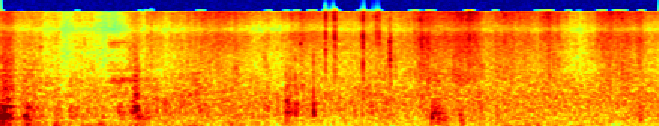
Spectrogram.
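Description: Dry grass rustles and crackles as a man pulls at it.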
